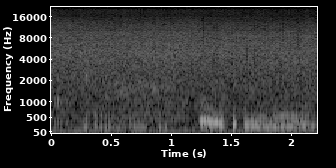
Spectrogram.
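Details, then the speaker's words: Stomach growling (borborygmi) in a person who says their belly is making noise and mentions having already had dinner: low gurgling rumbles build into a louder rolling growl. "tá fazendo barulho minha barriga caramba"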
